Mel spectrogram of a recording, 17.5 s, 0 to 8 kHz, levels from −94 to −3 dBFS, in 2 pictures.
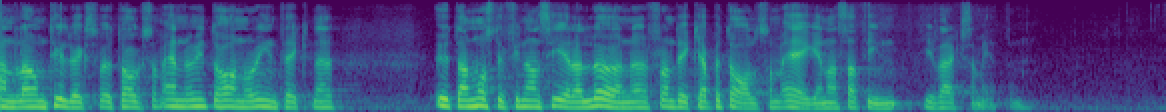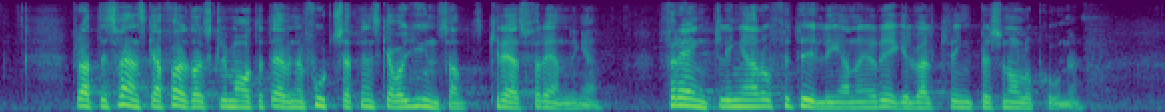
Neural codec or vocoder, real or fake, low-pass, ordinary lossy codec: none; real; 7.2 kHz; none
